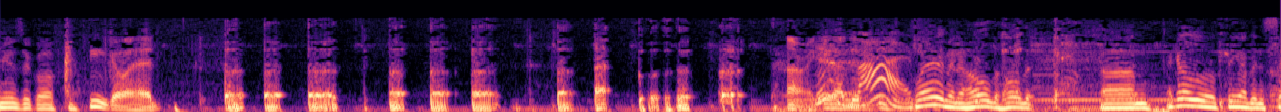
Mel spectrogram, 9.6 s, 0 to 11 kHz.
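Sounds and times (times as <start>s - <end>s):
speech: 0.0s - 3.4s, 5.0s - 9.5s
loud croaking burps: 1.7s - 6.4s.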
